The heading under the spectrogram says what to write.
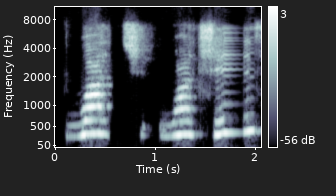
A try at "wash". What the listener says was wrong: Not watch. Wash. No, this is chi or sh.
